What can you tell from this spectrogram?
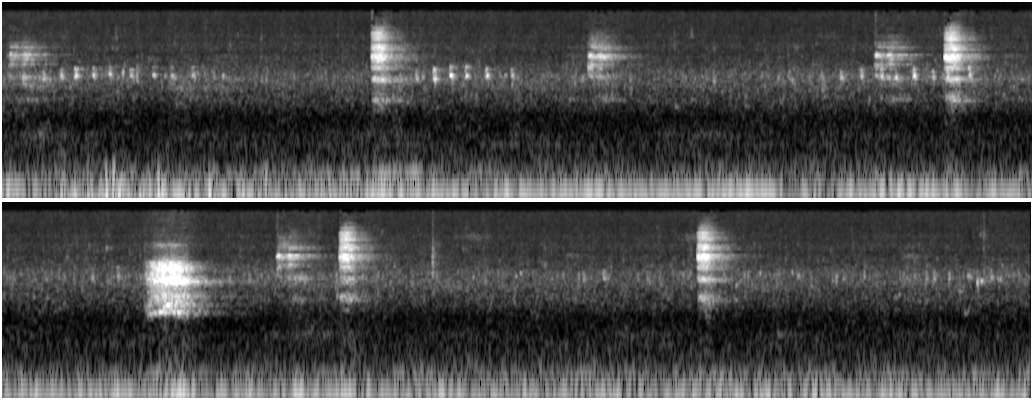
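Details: A muntjac deer gives short, sharp single barks at irregular intervals a few seconds apart, in Norfolk woodland at dusk in late winter, with a babbling brook, pheasants and birdsong around.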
